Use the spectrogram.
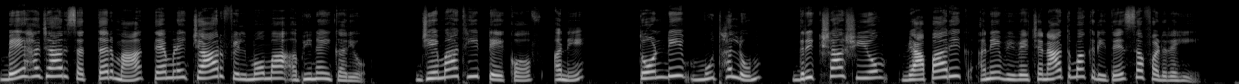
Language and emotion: Gujarati, neutral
